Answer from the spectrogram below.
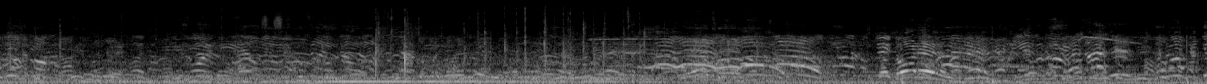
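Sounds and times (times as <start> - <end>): people shouting: 6.1 - 12.0.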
